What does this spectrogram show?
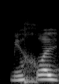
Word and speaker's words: Mikhwal: Mikhwal di sini ialah seorang perawi yang mana dikata dibaca dengan mengkasrahkan huruf awalnya mim dan mensukunkan huruf kha, dia baca mih.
